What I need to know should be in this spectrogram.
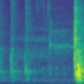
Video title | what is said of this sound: How to use wall plugs - wall plug tips | you know it's solid by tapping it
